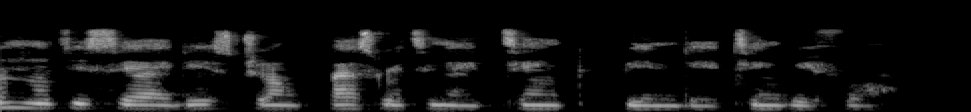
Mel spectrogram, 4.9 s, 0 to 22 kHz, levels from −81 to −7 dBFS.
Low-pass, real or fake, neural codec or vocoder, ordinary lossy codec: none; real; none; none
